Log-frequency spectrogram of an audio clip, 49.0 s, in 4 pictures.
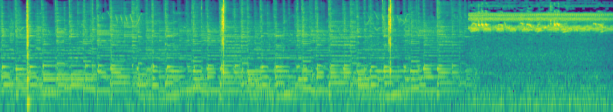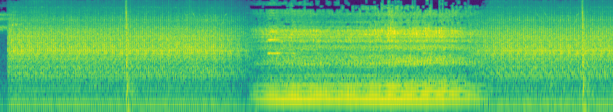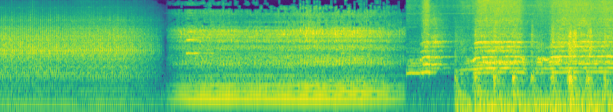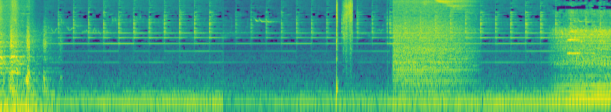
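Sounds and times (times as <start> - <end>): tractor engine running: 11.9 - 41.4, 43.3 - 49.0
high warbling tone: 32.6 - 35.8.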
